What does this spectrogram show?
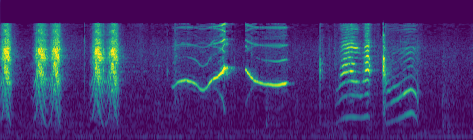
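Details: Indian ringneck parakeet, a pet talking while eating guava: rapid harsh chattering bursts, then clear whistled rising and falling tones and squeaky frequency-swept notes, with a low steady hum underneath.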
